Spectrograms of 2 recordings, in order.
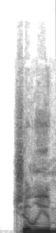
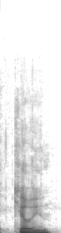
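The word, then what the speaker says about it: Cillian: Giamatti the holdovers uh chillian Murphy Killian it's Chilean is it Chilean yes am I right on that no I'm not I thought it was chillian no pronounced with a K oh Killian okay well I stand corrected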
